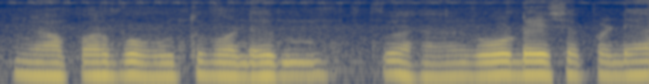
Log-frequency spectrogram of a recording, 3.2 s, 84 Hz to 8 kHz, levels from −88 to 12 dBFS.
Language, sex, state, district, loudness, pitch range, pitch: Hindi, male, Uttar Pradesh, Shamli, -17 LUFS, 135-145 Hz, 140 Hz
